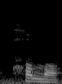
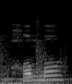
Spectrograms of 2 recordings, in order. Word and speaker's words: pomo: we can link it with but just remember Pomo it's spelled p o m o n again I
